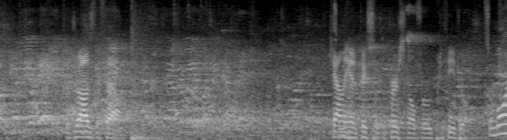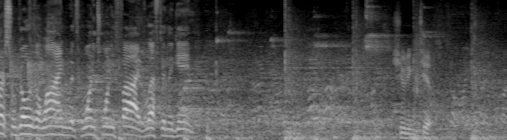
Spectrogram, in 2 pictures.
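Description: Young men shout and call out to each other in an echoing gym.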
